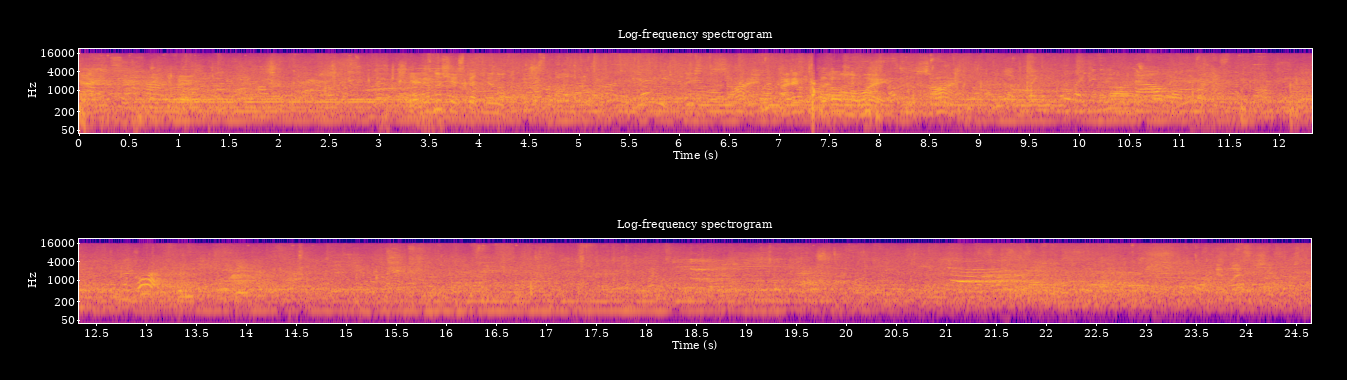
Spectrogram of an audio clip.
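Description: A crowd of people chatters nearby, echoing off stone walls.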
